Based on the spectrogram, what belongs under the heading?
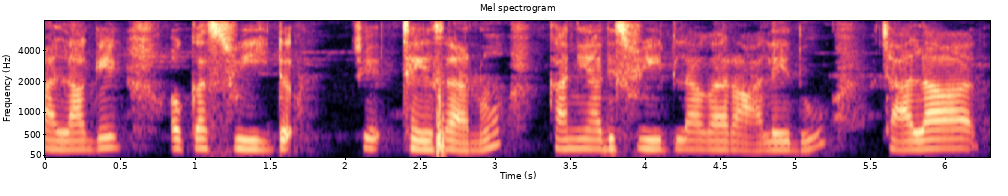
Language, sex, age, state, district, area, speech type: Telugu, female, 18-30, Telangana, Sangareddy, urban, spontaneous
